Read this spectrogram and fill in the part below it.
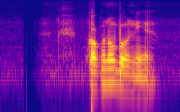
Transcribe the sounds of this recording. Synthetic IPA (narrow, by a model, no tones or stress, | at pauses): kɔkʰonobonijḛ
